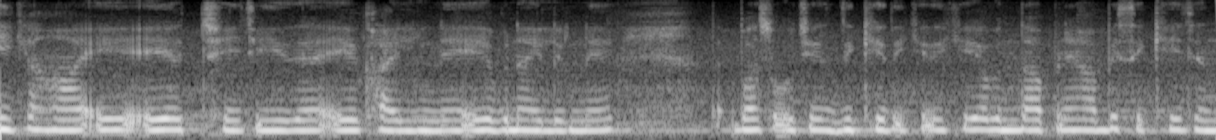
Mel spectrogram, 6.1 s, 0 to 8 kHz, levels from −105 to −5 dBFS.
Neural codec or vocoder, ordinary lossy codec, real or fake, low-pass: none; none; real; none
